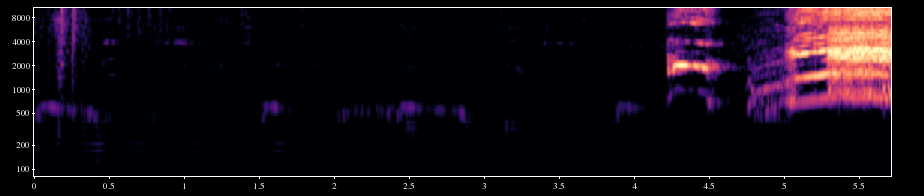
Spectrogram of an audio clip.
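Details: A wild red junglefowl rooster gives a loud, harsh, strained crow near the end, seemingly cut short, after quiet, low human speech in the first few seconds.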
